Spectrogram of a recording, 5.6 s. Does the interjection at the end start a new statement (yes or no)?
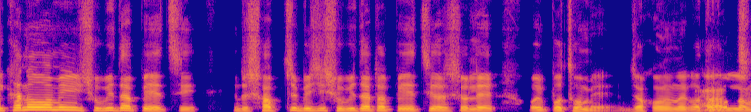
yes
